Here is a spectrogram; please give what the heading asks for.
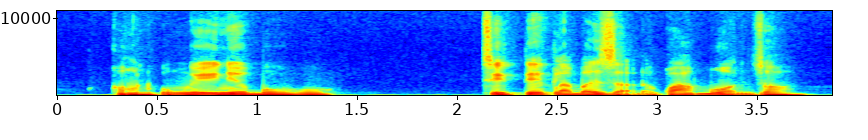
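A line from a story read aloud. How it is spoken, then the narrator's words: Sighing. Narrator (Vietnamese): Thím Lực thở dài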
